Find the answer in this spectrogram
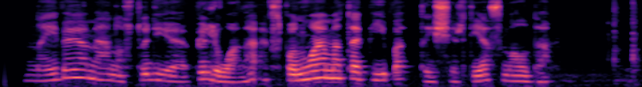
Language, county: Lithuanian, Kaunas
